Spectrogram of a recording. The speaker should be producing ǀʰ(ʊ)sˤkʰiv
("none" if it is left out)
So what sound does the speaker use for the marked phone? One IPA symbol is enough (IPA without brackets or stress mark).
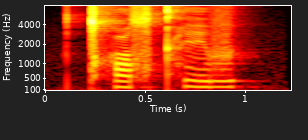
ʊ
